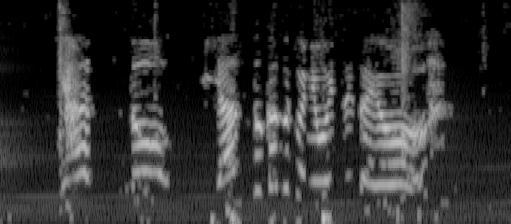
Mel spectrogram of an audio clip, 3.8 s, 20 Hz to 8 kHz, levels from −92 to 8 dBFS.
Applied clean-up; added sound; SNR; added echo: classical method spectral subtraction.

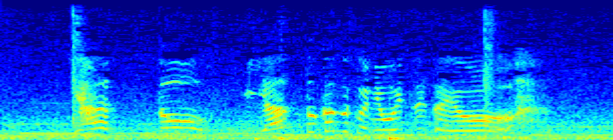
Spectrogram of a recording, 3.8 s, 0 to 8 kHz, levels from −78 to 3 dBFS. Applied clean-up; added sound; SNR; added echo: none; none; none; none.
